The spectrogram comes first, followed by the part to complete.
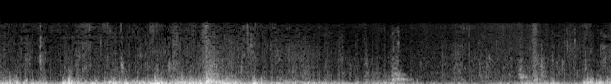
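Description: Wind buffeting the microphone: a heavy low rumble that eases off about halfway, with a few faint knocks.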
